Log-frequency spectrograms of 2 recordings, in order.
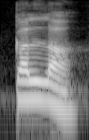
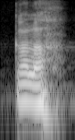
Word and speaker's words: Kala: So, sometimes in Bani we say Kalla. Because Kalla means by yourself, yeah? But if you don't know how to say the word, when it comes up Anand Sahib, you say Kalla instead of Kala. Like we say Chardi Kala. We don't say Chardi Kalla. It's Chardi Kala.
